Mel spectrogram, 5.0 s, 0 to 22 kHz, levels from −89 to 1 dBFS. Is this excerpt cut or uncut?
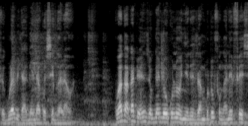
uncut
